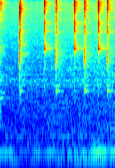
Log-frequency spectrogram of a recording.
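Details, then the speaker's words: Nissan Maxima right rear power window stuck: sharp single clicks about every half second come from the switch module, with no motor whir; the motor has power but is seized, and tapping it with a hammer did not free it. "Okay, so the click is actually in the module here, in the switch is what I'm hearing, this like a relay or just a spring."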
